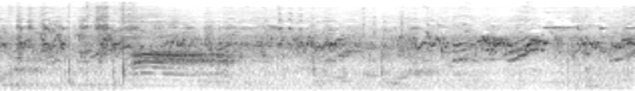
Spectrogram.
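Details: Busy parakeet colony: a continuous wash of harsh squawks and chirps from many birds, one louder grating call early on, the chatter never stopping.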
